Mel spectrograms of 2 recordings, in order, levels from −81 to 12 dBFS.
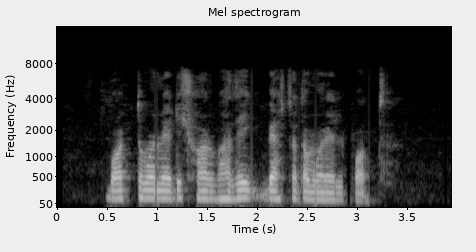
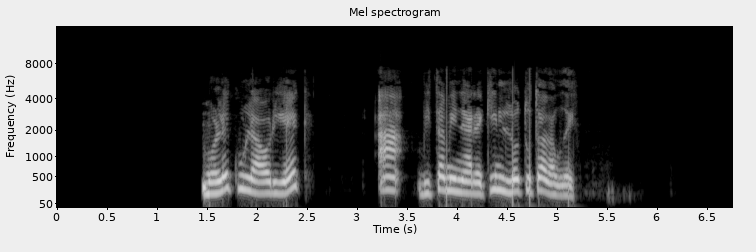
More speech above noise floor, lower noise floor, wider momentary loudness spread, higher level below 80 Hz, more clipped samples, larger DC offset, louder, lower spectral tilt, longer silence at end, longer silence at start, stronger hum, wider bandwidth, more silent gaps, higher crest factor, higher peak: first, 43 dB vs 39 dB; first, -60 dBFS vs -51 dBFS; about the same, 7 LU vs 7 LU; about the same, -48 dBFS vs -52 dBFS; neither; neither; second, -18 LUFS vs -12 LUFS; about the same, -7 dB/octave vs -7.5 dB/octave; second, 0.7 s vs 1.6 s; second, 0.5 s vs 1.45 s; neither; about the same, 7.6 kHz vs 7.4 kHz; second, none vs 2.98-3.04 s, 3.10-3.16 s; about the same, 18 dB vs 14 dB; about the same, 0 dBFS vs 0 dBFS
